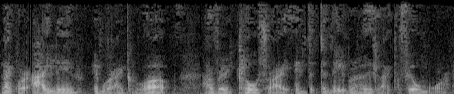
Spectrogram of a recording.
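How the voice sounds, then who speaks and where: A man's voice: rumbling low, expressive, moderate pace, vocal fry, slightly rough, muffled recording. A man giving casual, joking gameplay commentary, swearing freely. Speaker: let's play commentator.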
